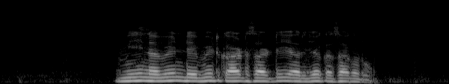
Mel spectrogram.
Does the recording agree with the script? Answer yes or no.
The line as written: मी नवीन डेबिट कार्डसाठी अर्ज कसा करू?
yes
